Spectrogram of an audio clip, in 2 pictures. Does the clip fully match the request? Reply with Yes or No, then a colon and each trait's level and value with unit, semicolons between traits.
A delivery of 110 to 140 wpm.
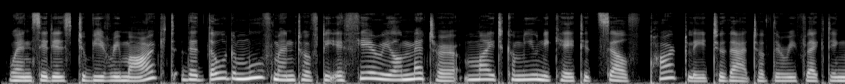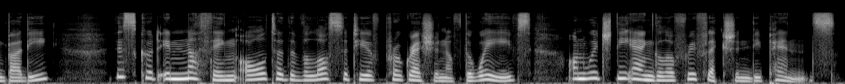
No: average, 155 wpm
